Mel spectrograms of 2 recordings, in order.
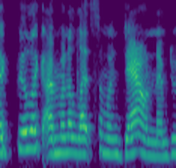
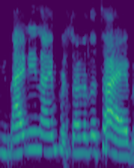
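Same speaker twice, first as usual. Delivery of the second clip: ordinary talk, nothing marked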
